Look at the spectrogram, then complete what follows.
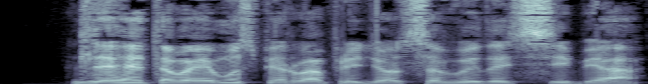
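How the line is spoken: Grim, smirking. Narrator (Russian): проговорил Форд, мрачно усмехнувшись

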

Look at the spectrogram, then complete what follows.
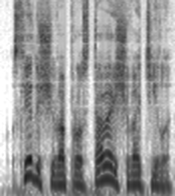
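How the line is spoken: Dry. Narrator (Russian): сухо произнес

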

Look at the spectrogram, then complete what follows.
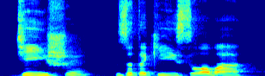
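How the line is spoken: Group whispering. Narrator (Russian): зашептали соседи

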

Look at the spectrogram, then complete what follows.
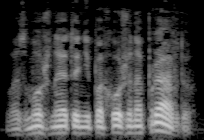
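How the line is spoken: Mumbling. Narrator (Russian): промямлил Рэнди

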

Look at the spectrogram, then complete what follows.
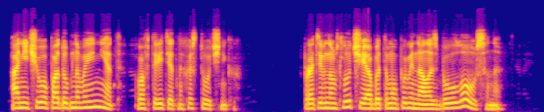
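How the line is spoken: Calmly. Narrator (Russian): сказала спокойно

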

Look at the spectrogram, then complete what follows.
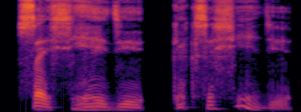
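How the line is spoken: Calm. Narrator (Russian): спокойно произнес астролог

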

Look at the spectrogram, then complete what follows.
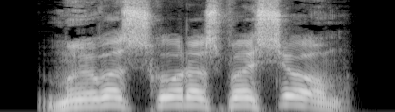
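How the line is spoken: Hopeful shout. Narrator (Russian): обнадеживающе крикнул Игорь

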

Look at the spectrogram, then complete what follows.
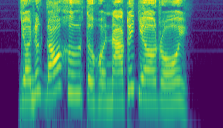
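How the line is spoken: Cheerful ghost voice. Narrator (Vietnamese): con ma khóc nhẹ Mytho hớn hở nói

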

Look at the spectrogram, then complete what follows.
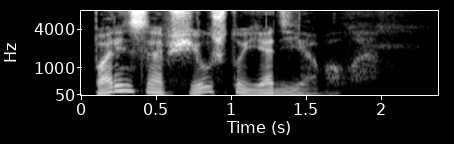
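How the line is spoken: Sighing. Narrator (Russian): вздохнул Тед

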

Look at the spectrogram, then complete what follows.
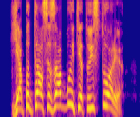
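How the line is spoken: Shouted. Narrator (Russian): прокричал Роберт, обращаясь к Джеку

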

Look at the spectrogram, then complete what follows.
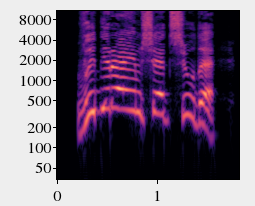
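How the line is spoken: Shouted. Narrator (Russian): крикнула Фрида

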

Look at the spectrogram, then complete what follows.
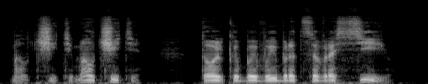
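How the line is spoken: Fervent whisper. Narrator (Russian): Кто-то горячо шептал ему в ухо

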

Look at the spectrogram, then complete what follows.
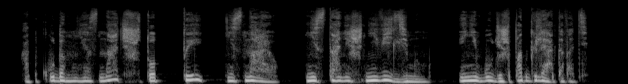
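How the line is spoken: Hushed whisper. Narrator (Russian): Стараясь говорить так, чтобы Мира не услышала, Ли прошептала

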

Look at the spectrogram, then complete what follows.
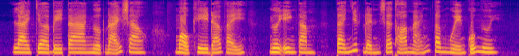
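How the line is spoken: Loud mocking laugh. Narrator (Vietnamese): Lương Văn ngửa đầu cười to

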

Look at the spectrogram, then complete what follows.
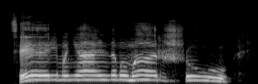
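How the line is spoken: Faltering, embarrassed, trailing off. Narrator (Russian): один стоявший ротный крикнул, но уже после других заплетающимся и стыдливым голосом, не договаривая команды

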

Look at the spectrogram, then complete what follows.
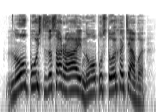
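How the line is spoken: Shouting after someone. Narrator (Russian): крикнул Рэтлиф ему вдогонку

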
